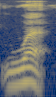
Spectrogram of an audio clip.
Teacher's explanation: প্রথমে ঠোঁট গোল হবে পরে ছাড়বেন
